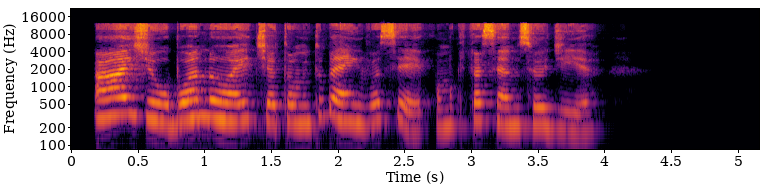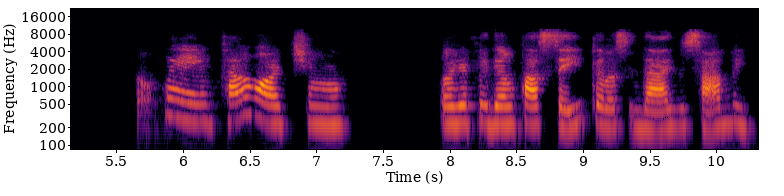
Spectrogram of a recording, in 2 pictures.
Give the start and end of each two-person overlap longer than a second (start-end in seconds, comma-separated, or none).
none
